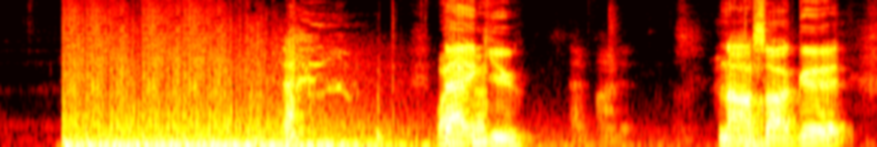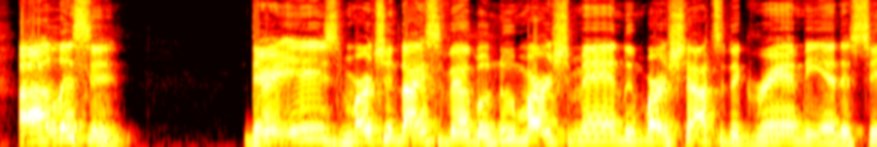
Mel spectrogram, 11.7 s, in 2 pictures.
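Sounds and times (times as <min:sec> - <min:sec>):
DJ bomb-drop effect roaring rumble: 0:00.4 - 0:05.2
DJ bomb-drop effect heavy boom: 0:00.4 - 0:05.4
speech: 0:01.9 - 0:02.1, 0:02.9 - 0:04.2, 0:04.8 - 0:06.7, 0:07.5 - 0:11.6.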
